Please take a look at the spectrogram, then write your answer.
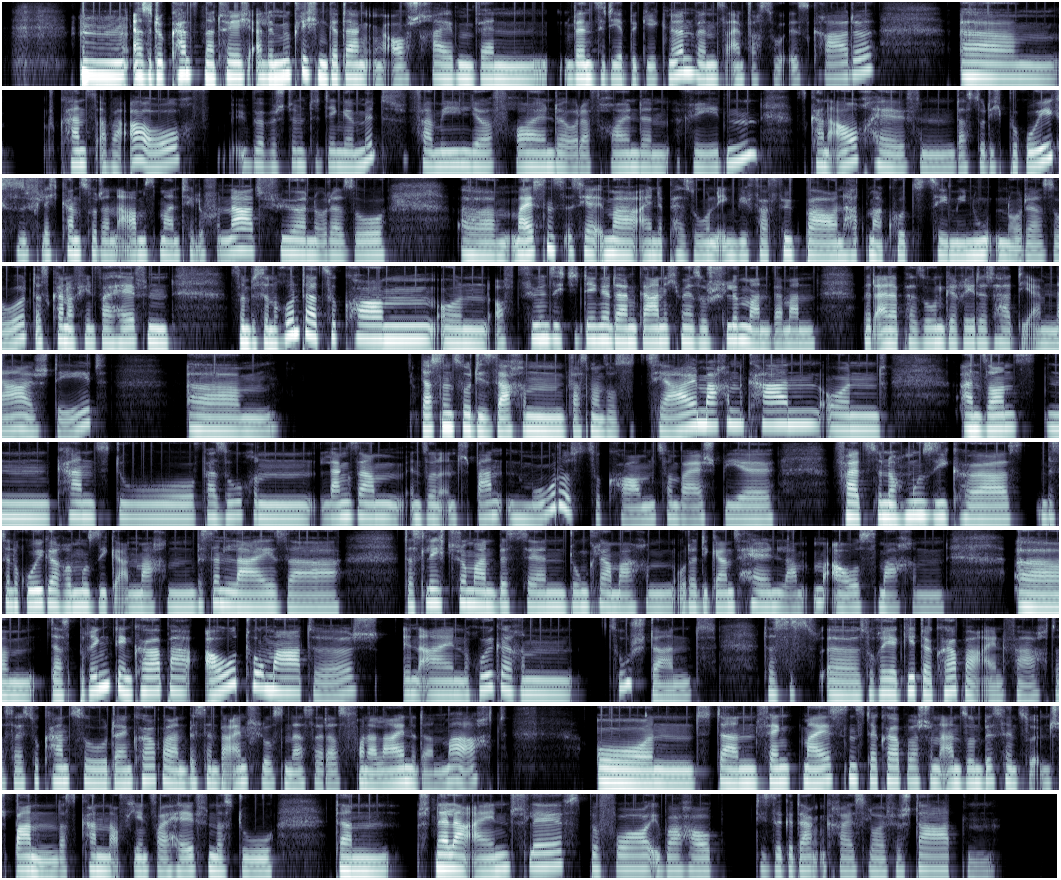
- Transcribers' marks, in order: distorted speech; stressed: "automatisch"; drawn out: "Und"
- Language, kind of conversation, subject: German, advice, Wie kann ich zur Ruhe kommen, wenn meine Gedanken vor dem Einschlafen kreisen?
